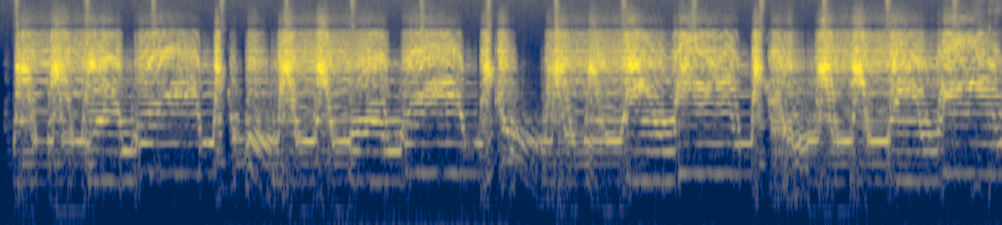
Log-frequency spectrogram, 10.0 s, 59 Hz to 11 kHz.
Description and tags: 1973 Fender Stratocaster guitar recorded thru 1972 Marshall Plexi head mic'd with a Sennheiser 421 through a Spectra Sonics 110 Mic Pre compressed with Urei LA-3 and recorded on a 2" Analog 3M 24-track recorder at 30IPS. Guitarist is Ajax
